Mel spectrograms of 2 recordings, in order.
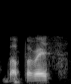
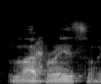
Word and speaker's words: Valparaiso: Valparaiso. Is that how you say it? Yeah, Valparaiso. Valparaiso, yes.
